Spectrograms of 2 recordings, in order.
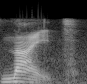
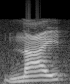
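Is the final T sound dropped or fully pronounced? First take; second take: pronounced; dropped. First: The final T sound is fully pronounced. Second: The final T sound is left off. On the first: The speaker calls it right. "The correct way is night" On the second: The speaker calls it wrong. "It's not night"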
